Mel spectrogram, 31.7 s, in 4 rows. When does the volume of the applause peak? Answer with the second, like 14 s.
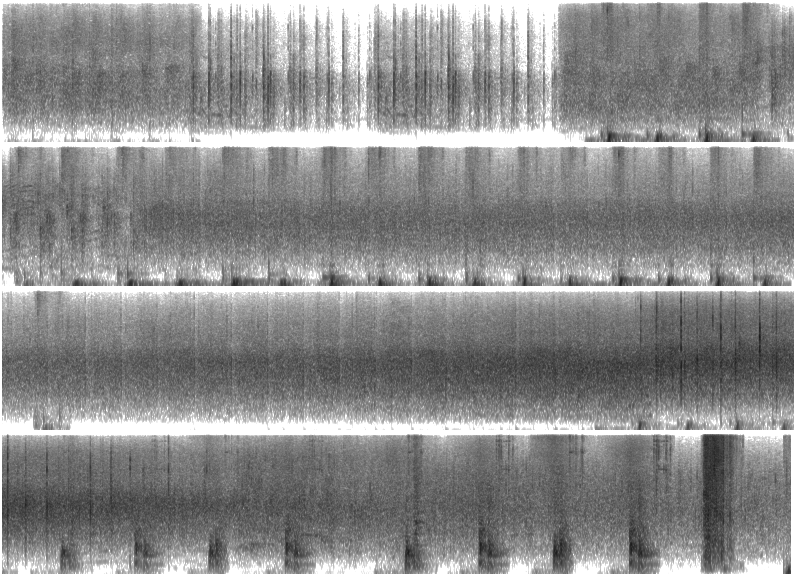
23 s.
